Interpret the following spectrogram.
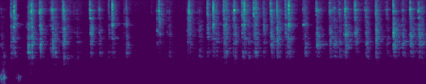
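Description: Quick, irregular keystrokes on a computer keyboard, several a second with short pauses between runs, as a line of code is typed.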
